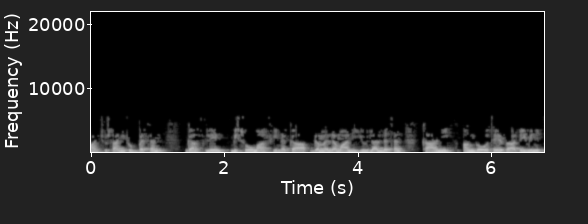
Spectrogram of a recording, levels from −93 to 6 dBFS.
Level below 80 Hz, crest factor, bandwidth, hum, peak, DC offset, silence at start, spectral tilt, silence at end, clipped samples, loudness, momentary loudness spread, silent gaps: -64 dBFS; 12 dB; 5.6 kHz; none; -12 dBFS; under 0.1%; 0 s; -7 dB/octave; 0 s; under 0.1%; -26 LUFS; 6 LU; none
